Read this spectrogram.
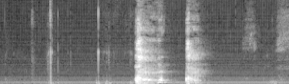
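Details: Two loud harsh coughs after a couple of small throat sounds, over a low steady hum, from a person who says they are sick.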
